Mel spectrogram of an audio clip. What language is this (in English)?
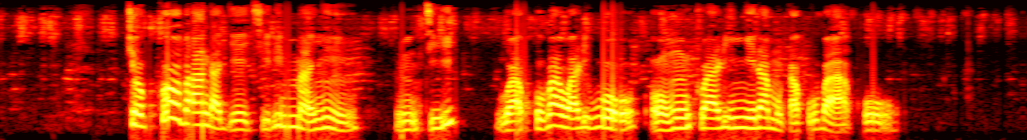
Ganda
